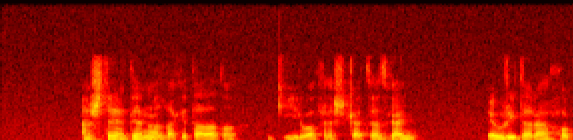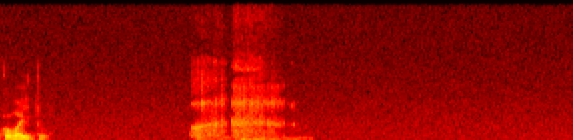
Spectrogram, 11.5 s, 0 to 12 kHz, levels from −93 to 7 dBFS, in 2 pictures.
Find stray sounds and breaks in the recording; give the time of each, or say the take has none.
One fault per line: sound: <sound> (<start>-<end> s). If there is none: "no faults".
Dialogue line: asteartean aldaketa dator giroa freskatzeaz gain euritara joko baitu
sound: throat clearing (7.6-8.9 s)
